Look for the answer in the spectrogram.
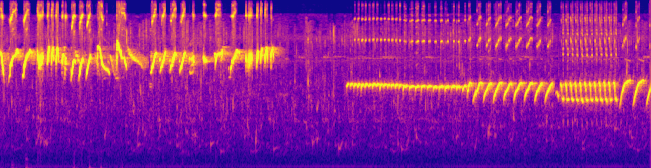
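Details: White-eye song used as training audio for caged songbirds, meant to make rival white-eyes answer at once: rapid high twittering warbles with chattering sweeps, a brief lull, then fast even trills of repeated upswept notes.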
